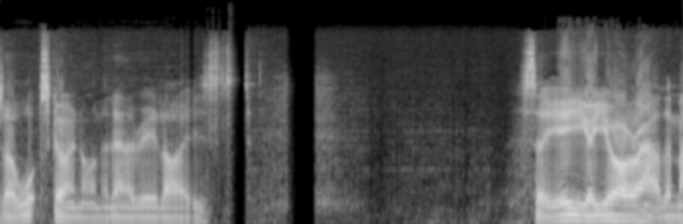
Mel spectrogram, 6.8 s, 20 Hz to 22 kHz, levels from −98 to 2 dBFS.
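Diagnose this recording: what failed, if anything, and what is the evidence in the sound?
Repeated stalls (stutter) occur between 1.71 and 2.85 s. The audio halts 11 times, with about 352 ms filled in and the longest hold at 162 ms. Nothing is lost, but it drags. Network packets arrived late and the jitter buffer repeatedly ran dry.

A call audio freeze follows from 2.86 to 3.17 s. The last sound is held, then fades into 200 ms of silence, about 279 ms in all. The audio resumes where it stopped, now 279 ms later. The likely cause is packets held up on the network.

A jitter buffer slow-down runs from 4.41 to 5.06 s. The audio plays at 87% speed with unchanged pitch, stretched by 90 ms. Sounds are drawn out. The receiver repeated single pitch periods or bits of pauses to rebuild its reserve.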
